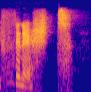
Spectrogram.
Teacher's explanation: since this verb ends in sh it's going to be pronounced like a t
